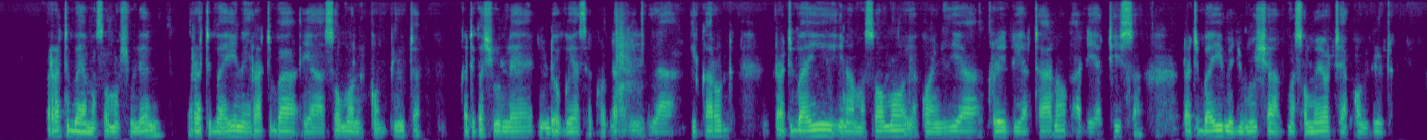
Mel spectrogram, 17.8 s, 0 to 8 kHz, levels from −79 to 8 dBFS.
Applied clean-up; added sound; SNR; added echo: neural mask model Resemble Enhance denoiser.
